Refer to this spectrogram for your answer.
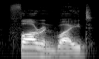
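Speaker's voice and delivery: loud "far-un-wide"; AND reduced between far and wide; repeat-after-me model. Shown as a demonstration. Teacher repeats for the class, loud with weakened AND. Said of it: "One more time".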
